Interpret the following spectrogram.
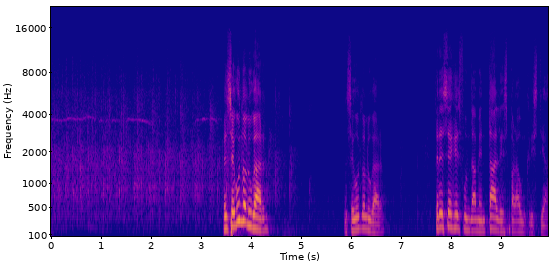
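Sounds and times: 
faint high whistle-like tone: 0.0s - 2.1s, 2.9s - 3.4s
audience applause: 0.0s - 4.9s
speech: 3.4s - 4.4s, 5.8s - 6.7s, 7.7s - 9.9s.

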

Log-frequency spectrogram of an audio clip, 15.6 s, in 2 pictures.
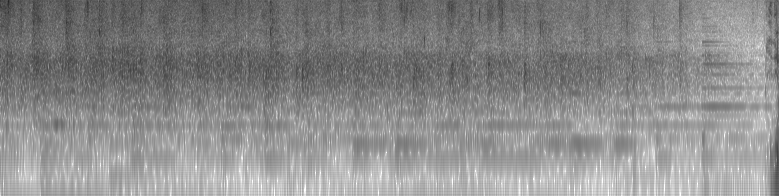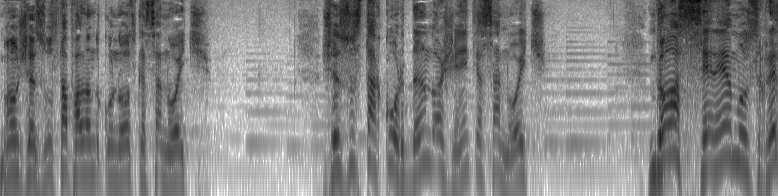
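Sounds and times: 
audience applauding: 0.0s - 7.2s
speech: 7.7s - 10.0s, 11.0s - 13.3s, 14.3s - 15.5s.

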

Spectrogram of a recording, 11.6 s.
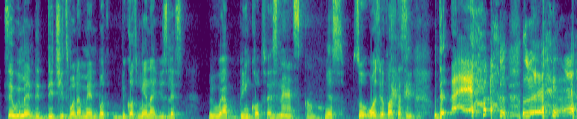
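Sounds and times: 
speech: 0.1s - 11.5s
person coughing: 9.0s - 11.5s.

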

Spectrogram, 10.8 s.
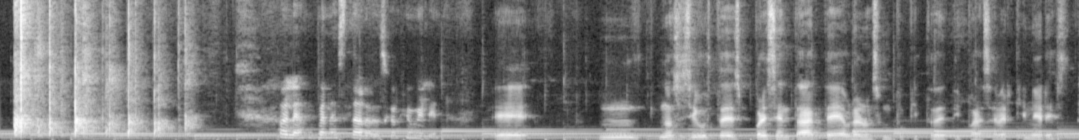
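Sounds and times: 
rhythmic applause: 0.0s - 2.1s
speech: 2.8s - 5.4s, 6.0s - 10.7s.

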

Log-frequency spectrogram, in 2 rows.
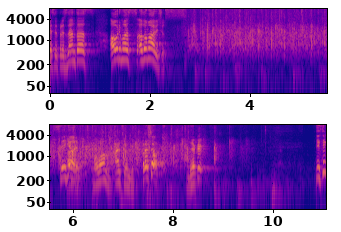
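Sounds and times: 
speech: 0.0s - 3.1s, 5.7s - 9.0s, 10.8s - 11.0s
audience applause welcoming a software company's founder onto the stage: 2.7s - 9.7s.

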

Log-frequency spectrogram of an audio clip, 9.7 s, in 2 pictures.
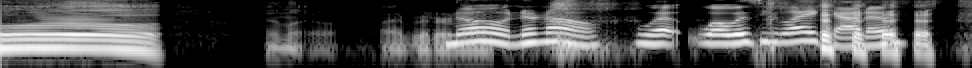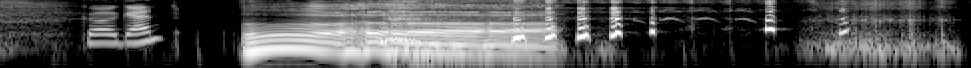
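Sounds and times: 
person imitating urgently bawling cow: 0.0s - 0.8s, 6.1s - 7.5s
speech: 2.3s - 8.0s
laughter: 3.8s - 4.8s, 6.6s - 9.7s.

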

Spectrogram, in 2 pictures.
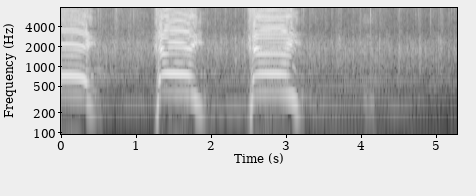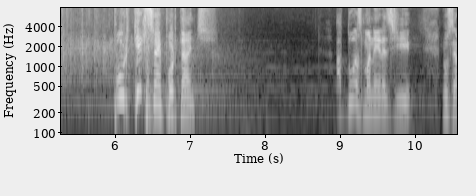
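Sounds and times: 
audience applauding: 0.0s - 7.4s
speech: 6.2s - 7.3s, 9.0s - 10.5s.

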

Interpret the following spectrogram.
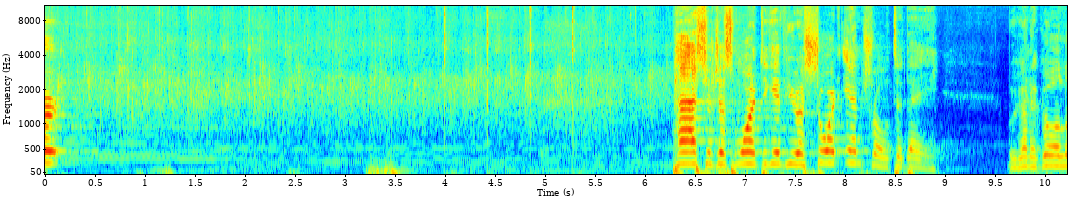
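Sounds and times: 
audience clapping hands: 0.0s - 7.4s
speech: 6.3s - 9.0s, 9.6s - 10.2s.

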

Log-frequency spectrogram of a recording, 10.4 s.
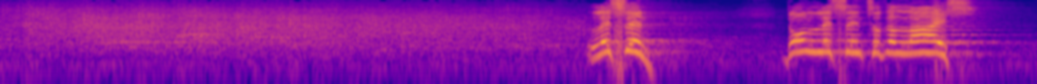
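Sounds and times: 
audience applause: 0.0s - 5.9s
speech: 5.9s - 6.6s, 7.9s - 9.8s.

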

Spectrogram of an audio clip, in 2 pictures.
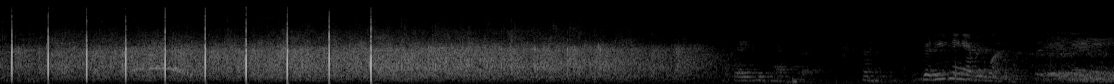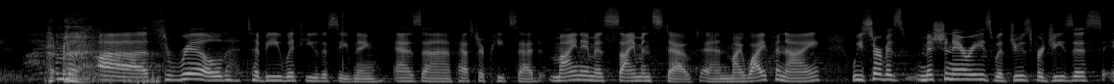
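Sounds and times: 
audience applause for guest: 0.0s - 7.2s
speech: 11.6s - 22.2s.

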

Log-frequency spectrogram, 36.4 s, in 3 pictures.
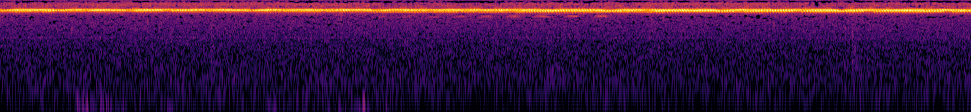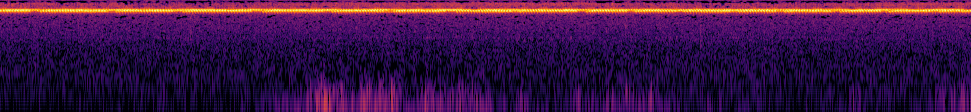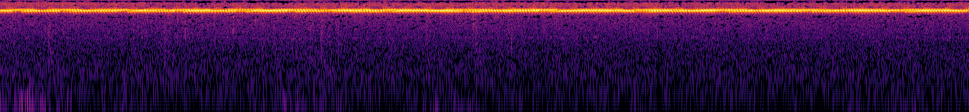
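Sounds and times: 
crickets trilling: 0.0s - 36.3s.

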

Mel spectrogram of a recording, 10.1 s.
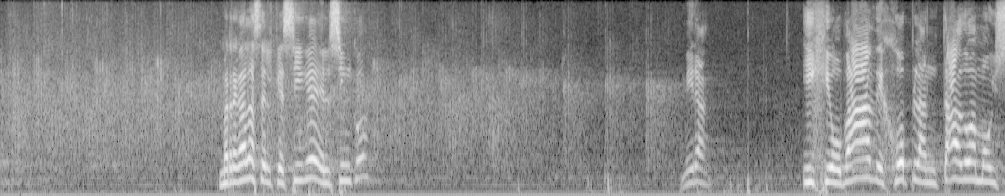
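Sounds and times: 
audience applause: 0.0s - 6.8s
speech: 2.2s - 3.9s, 6.8s - 7.2s, 8.0s - 10.0s.

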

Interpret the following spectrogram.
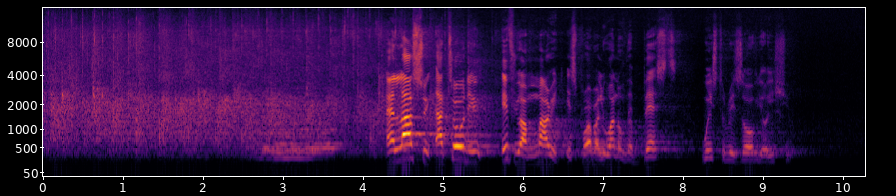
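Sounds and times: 
crowd clapping: 0.0s - 5.2s
speech: 4.3s - 9.4s.

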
